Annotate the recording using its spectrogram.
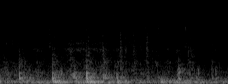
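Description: Back of a spoon rubbed quickly over paper on an inked lino block to burnish a print. The rubbing is low and uneven, with a few soft taps.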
